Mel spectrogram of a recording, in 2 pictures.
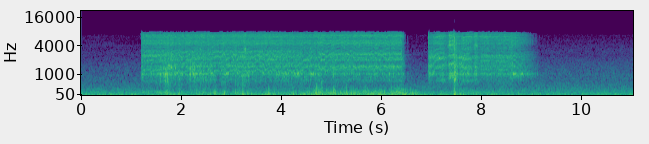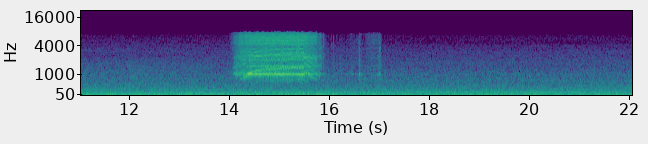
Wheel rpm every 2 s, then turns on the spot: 50, 170, 180, 140, 60, 0, 0, 100, 0, 0, 0.
none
